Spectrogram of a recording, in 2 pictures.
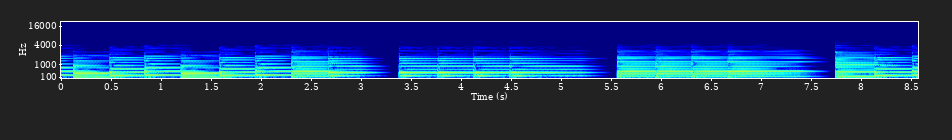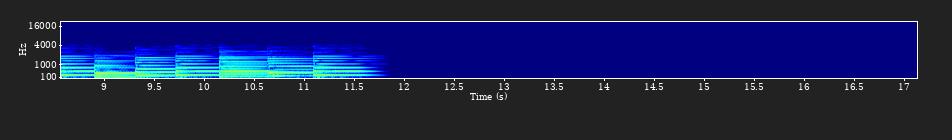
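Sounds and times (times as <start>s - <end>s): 
music: 0.0s - 11.9s.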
